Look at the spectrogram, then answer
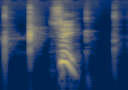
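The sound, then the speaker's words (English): Several sharp hand claps crack out at uneven intervals, fairly loud, with a brief drawn-out voice calling between them. This is the UCLA eight clap, a cheer by Bruins fans, counted from one to eight. “Get your hands in the air, Bruins fans. Get rocking and rolling. Final eight clap.”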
